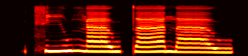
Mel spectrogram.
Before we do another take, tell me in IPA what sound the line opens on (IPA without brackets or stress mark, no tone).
t͡s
